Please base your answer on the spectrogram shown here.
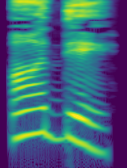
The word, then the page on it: ಆದ್ಯೆ: ādye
